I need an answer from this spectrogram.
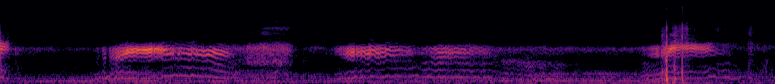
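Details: Indoor recording of a kitten and a black male cat getting familiar. Drawn-out, wavering yowls come in three long bursts with rich harmonics, and a sharp click or knock sounds near the end.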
